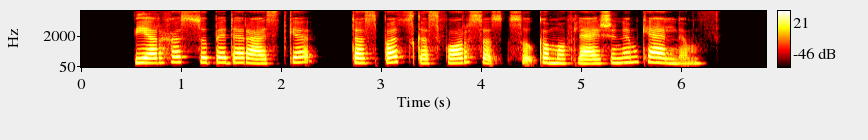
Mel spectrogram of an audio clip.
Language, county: Lithuanian, Šiauliai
